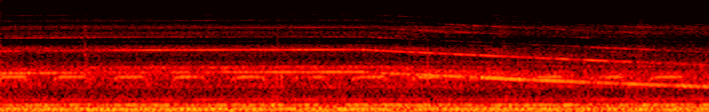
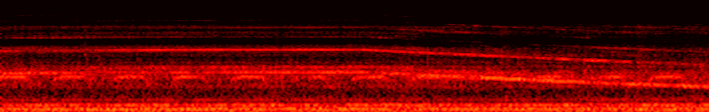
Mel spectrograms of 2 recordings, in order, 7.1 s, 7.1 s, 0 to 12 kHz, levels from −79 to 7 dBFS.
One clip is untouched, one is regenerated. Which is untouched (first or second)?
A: first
